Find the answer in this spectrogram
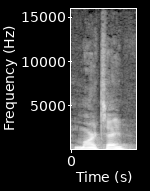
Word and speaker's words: Marte: today I have Marte did I pronounce it right yep correct Marte uh it's been pronounced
